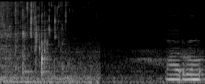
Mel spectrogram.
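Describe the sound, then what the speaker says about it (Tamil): Water splashes and pours steadily into a metal pressure cooker close by, about two litres for goat leg soup, with a voice speaking over the start of the pour. "2 லிட்டர் அளவுக்கு தண்ணி சேர்த்துக்கலாம்"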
